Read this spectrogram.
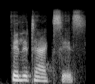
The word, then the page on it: Phyllotaxis: Indian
